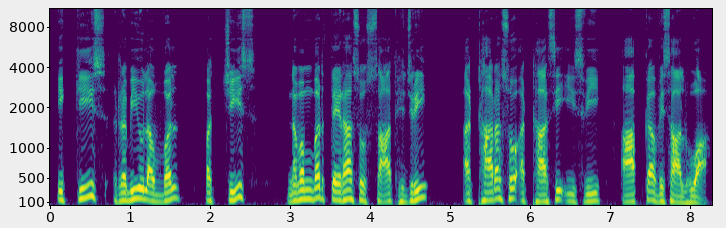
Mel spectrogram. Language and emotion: Urdu, neutral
